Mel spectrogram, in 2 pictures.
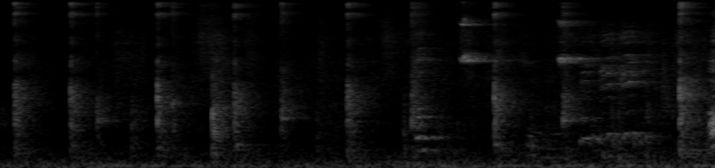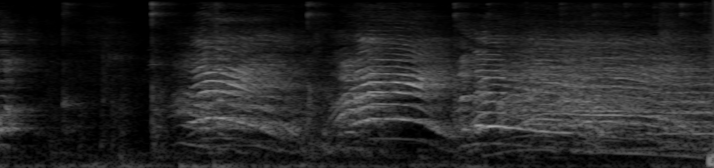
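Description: Table tennis rally: a celluloid ball clicks sharply off the table and paddles, about two to three hits a second, for the first six seconds or so. Then loud voices of the players break in and carry on.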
